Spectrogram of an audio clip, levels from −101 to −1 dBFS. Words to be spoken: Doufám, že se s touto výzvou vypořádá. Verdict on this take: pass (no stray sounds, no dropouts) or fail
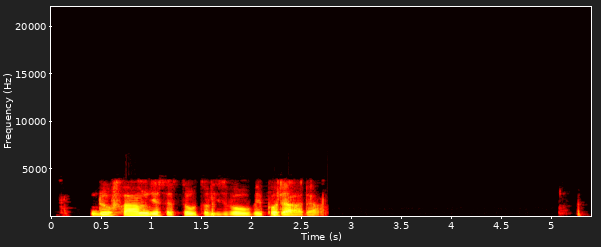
pass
